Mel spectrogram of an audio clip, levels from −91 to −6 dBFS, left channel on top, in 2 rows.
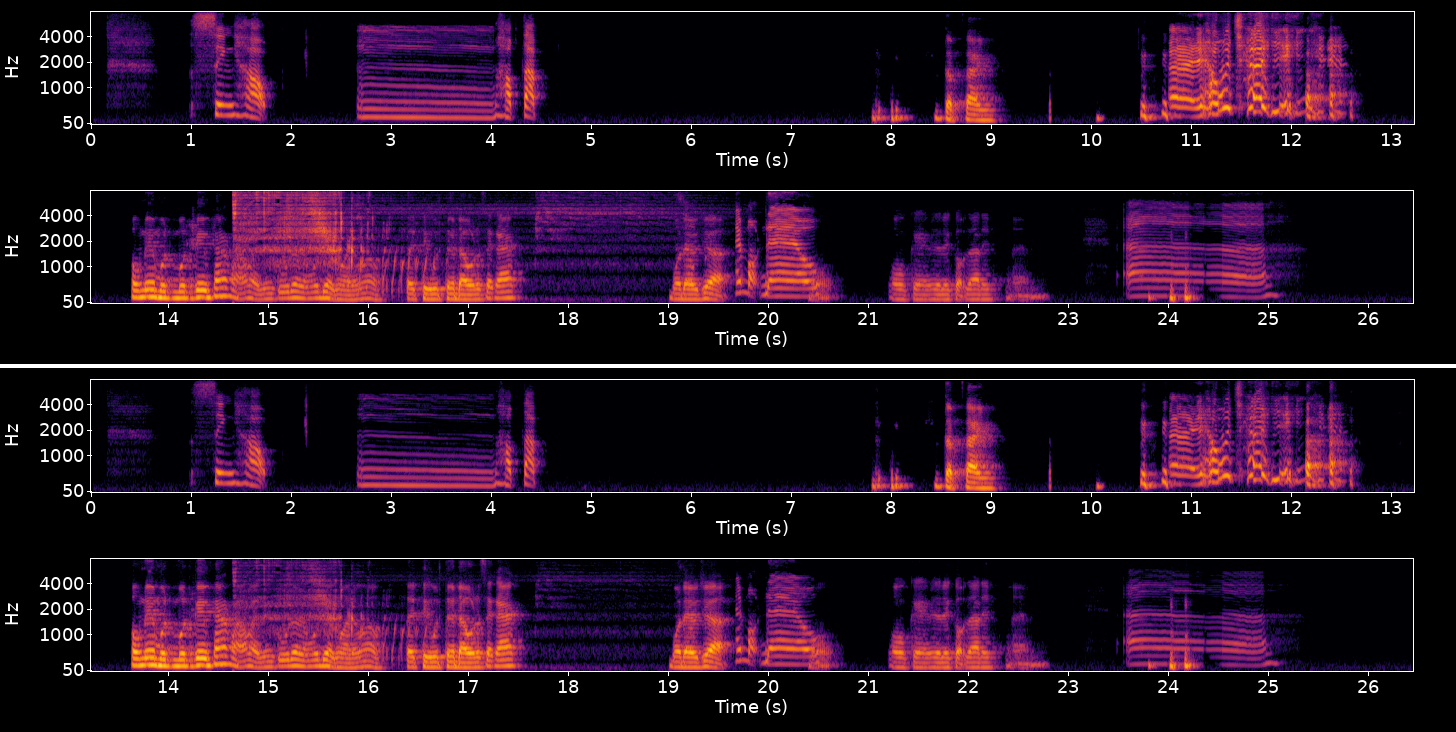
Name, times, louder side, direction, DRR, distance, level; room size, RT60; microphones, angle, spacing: voice 1, 0.2-0.5 1.0-1.8 2.7-4.5 10.8-12.5 19.1-19.3 19.7-20.5 23.6-25.1, left 4 dB, 50° left, 2.2 m, -32 dB
voice 2, 7.8-8.2 8.4-9.1 10.5-10.8 12.1-12.6 13.6-17.6 19.0-19.6 20.5-20.6 21.2-22.8 23.8-24.3, right 3 dB, 40° right, 0.9 m, -27 dB
sound 1, 14.6-18.9, left 9 dB, 80° left, 7.8 m, -40 dB
head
